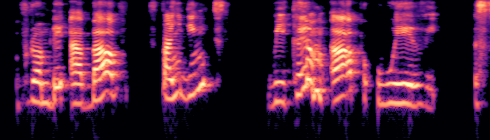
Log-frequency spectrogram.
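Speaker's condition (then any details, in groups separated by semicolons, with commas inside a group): Cerebral palsy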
